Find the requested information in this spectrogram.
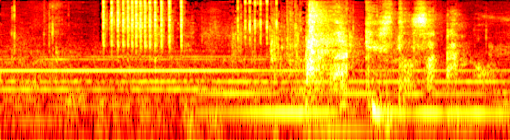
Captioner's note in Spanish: Sonido al girar el cilindro del revólver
